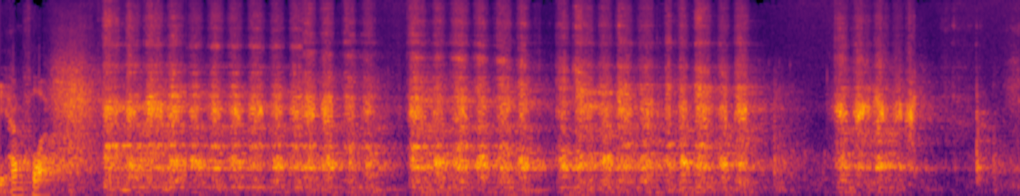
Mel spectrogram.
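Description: A wooden block rasps back and forth in quick strokes.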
